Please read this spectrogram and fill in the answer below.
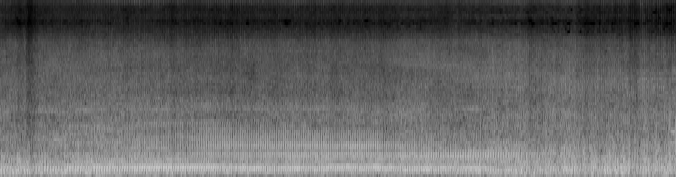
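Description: Motorcycle engine running steadily at low road speed, with road noise. The engine note rises and falls a little about halfway through.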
